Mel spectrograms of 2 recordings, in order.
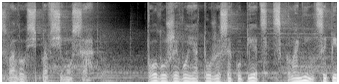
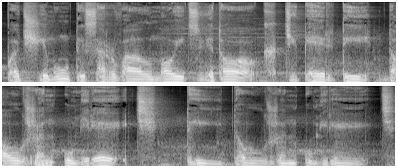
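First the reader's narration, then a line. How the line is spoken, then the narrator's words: Monster roaring, human voice. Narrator (Russian): чудище заревело человеческим голосом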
